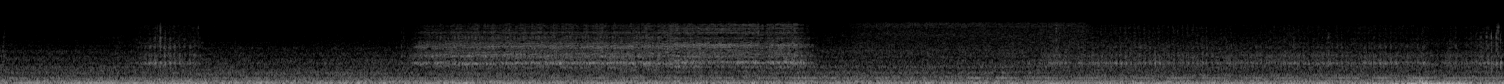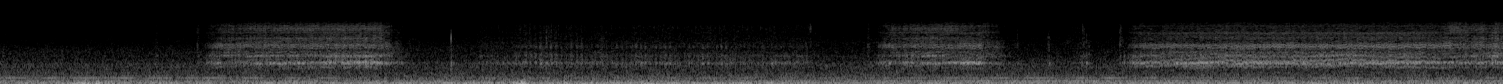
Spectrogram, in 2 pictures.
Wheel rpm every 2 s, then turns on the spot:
10, 0, 60, 60, 10, 20, 20, 10, 20, 30, 20, 20, 30, 50, 70.
0-2 10-16 20-22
